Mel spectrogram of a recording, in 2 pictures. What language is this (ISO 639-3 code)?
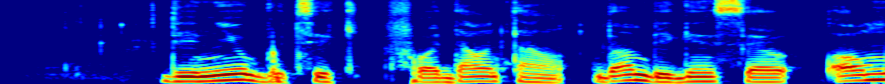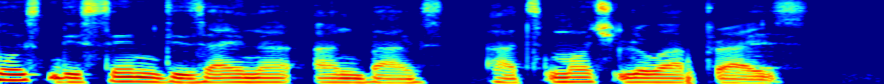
pcm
